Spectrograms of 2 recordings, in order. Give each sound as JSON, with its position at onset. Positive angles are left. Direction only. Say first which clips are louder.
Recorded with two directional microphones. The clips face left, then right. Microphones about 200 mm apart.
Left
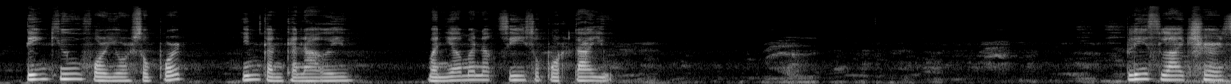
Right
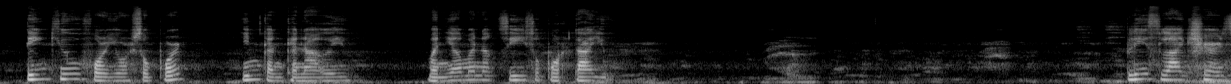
{"t": 0.2, "sound": "speech", "louder": "left 6 dB", "side_deg": 45}
{"t": 11.2, "sound": "speech", "louder": "left 7 dB", "side_deg": 45}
